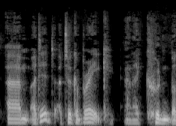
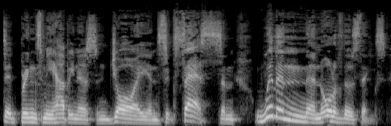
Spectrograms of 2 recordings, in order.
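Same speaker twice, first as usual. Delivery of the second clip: higher, louder mock insistence; defensive denial; 4 semitones higher, 3 dB louder than usual. Guest mocking how he defended drinking, insisting loudly. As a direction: protest a bit too much, in a raised voice. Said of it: "And you go".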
